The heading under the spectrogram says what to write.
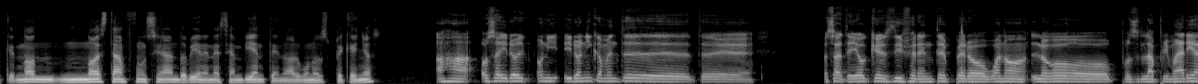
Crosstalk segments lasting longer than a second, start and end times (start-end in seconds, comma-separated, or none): none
